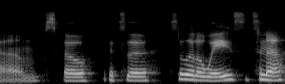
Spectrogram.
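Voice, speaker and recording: A woman speaks in a normal speaking voice with a Canadian accent and a medium pitch. Her pace is fairly slow, with ordinary pitch variation. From Ontario, Canada (Whitby, Toronto area). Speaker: yoga instructor and entrepreneur. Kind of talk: interview conversation.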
